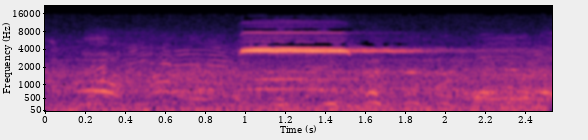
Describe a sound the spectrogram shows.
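A referee's whistle blows a sharp, steady blast.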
